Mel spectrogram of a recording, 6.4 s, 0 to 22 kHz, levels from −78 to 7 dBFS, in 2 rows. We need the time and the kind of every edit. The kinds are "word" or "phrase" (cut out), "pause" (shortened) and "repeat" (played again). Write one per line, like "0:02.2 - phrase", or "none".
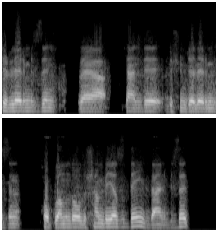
none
